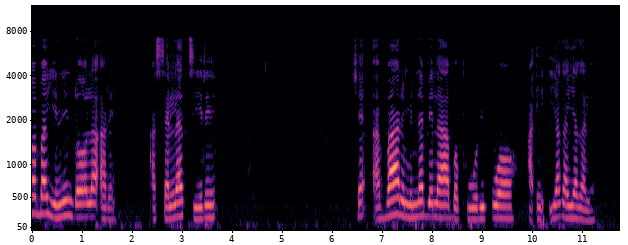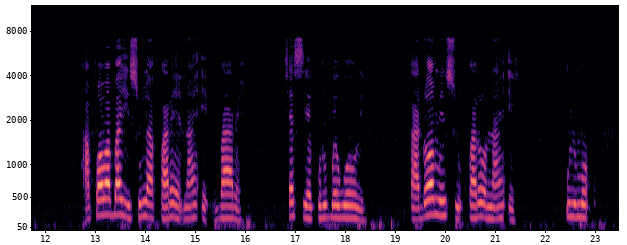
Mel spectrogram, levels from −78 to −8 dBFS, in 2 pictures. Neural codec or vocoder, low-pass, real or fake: none; 7.2 kHz; real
